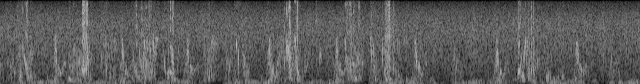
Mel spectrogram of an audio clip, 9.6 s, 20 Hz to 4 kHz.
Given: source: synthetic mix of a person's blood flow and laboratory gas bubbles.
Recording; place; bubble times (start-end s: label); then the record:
Doppler ultrasound of blood flow; precordium
0.13-0.20 s: bubbles
0.24-0.57 s: bubbles
0.99-1.42 s: bubbles
1.49-1.77 s: bubbles
1.95-2.40 s: bubbles
2.42-2.70 s: bubbles
3.05-3.27 s: bubbles
3.51-3.77 s: bubbles
4.13-4.65 s: bubbles
4.73-4.86 s: bubbles
5.16-6.14 s: bubbles
7.74-8.48 s: bubbles
From the record:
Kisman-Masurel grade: 233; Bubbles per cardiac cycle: several, 3 to 8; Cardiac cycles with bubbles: 50 to 99%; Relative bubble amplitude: loud (0.450 to 0.775); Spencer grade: 3 (all of the cardiac periods contain showers or single bubble signals, but not dominating or overriding the cardiac motion signals); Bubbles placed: only in the low amplitude regions of the cardiac cycle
